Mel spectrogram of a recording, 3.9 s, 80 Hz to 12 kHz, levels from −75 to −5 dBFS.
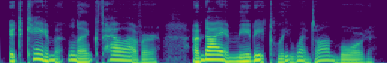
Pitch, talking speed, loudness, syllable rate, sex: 165 Hz, 170 wpm, -18 LUFS, 5.2 syllables/s, female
